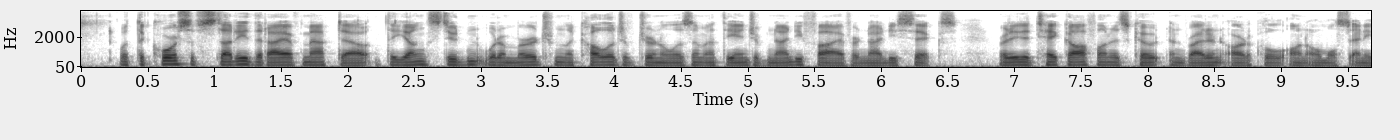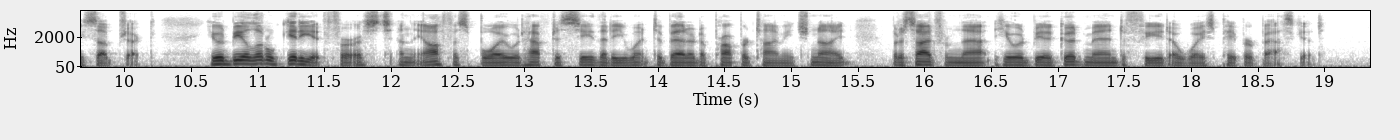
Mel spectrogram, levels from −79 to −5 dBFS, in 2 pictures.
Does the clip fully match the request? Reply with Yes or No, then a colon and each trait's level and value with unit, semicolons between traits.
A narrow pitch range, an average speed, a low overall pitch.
No: narrow, 1.9 semitones; fast, 260 wpm; low, 100 Hz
